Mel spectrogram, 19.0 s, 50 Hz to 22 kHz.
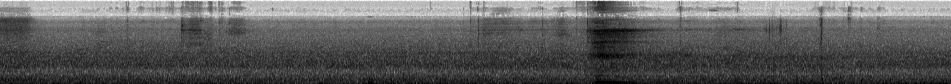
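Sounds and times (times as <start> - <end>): man grunting: 11.8 - 13.7.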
